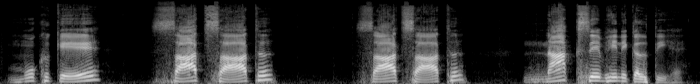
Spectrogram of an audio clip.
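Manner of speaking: stretched, word by word, साथ साथ drawn out; slow teaching emphasis. Shown as a demonstration. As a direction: drag out साथ साथ so it sinks in. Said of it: "इसमें वायु मुख के साथ साथ नाक". (साथ साथ को खींचकर धीरे-धीरे बोलना)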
